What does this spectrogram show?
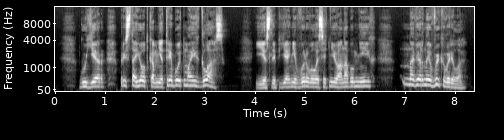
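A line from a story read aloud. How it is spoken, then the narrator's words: Sobbing. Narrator (Russian): она сказала сквозь рыдания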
